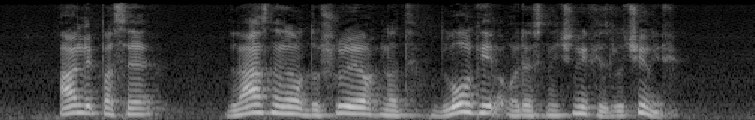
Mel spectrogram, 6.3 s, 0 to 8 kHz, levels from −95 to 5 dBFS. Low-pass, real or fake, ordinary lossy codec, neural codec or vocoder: 7.2 kHz; fake; MP3, 64 kbps; codec, 16 kHz, 2 kbps, FunCodec, trained on LibriTTS, 25 frames a second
